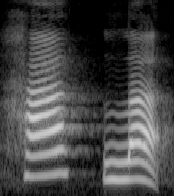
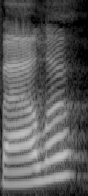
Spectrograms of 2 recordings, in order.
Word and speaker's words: Hala: loijan and as usual you are not saying my name right nope it's ha la h a l a i know your name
